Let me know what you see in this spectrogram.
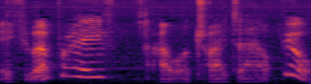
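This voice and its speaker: A high-pitched, put-on character voice over clear background noise. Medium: read story.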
